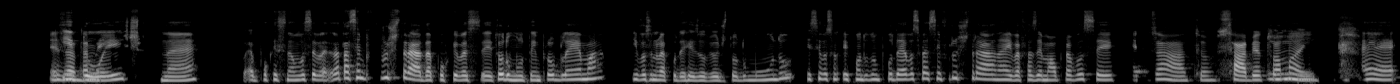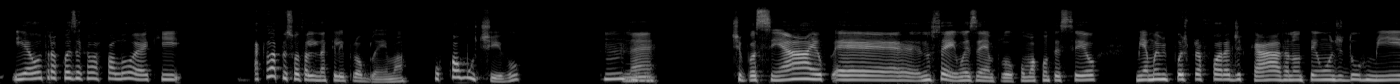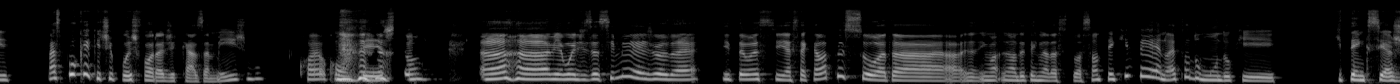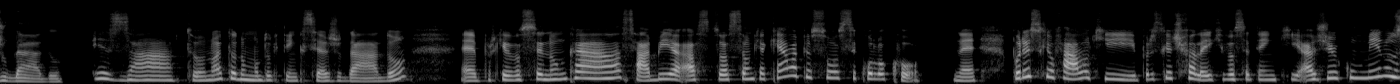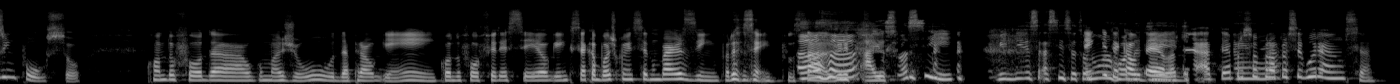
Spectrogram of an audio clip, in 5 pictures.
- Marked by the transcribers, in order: chuckle; other background noise; laugh; laugh
- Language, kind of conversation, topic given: Portuguese, advice, Como posso estabelecer limites saudáveis ao começar um novo relacionamento?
